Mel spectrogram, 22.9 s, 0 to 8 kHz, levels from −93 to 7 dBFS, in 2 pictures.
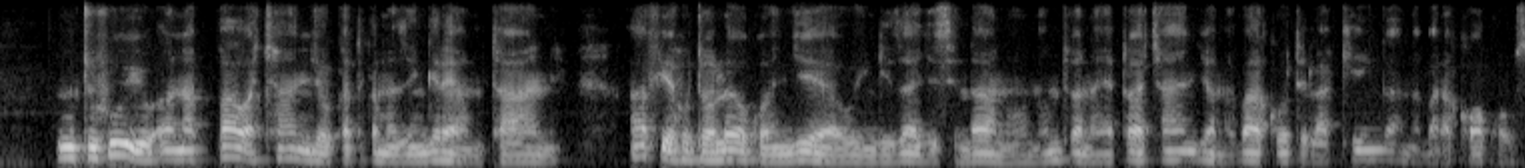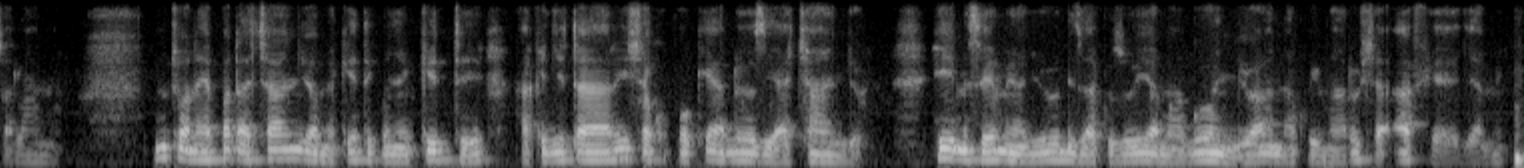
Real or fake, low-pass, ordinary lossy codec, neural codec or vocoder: real; 7.2 kHz; Opus, 32 kbps; none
